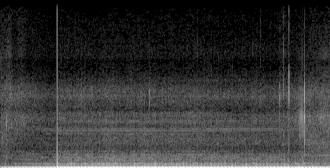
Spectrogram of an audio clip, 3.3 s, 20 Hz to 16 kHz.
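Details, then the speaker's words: 27-year-old Audi, idling; deep loud exhaust rumble with fast, fairly even pulses about 3.5 per second, cause not pinned down; loud exhaust rumble. "Kuulete, kuidas nurru või? Olete te 27 aasta vana auto, olete nii siukest asja kuulnud."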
